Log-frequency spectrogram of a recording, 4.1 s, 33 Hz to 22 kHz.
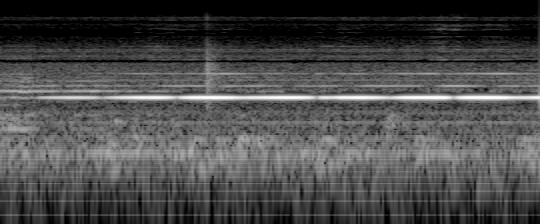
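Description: A wet finger slides around the rim of a crystal drinking glass, drawing out a sustained, pure ringing tone near 1.3 kHz. The tone swells and dips in a steady pulse as the finger circles, and the singing confirms real crystal.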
